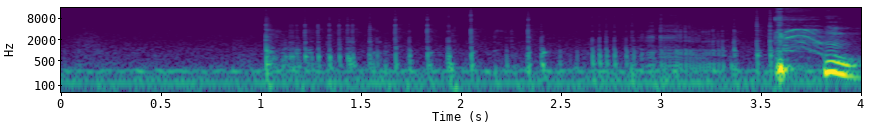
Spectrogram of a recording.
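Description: Light clicking and rustling of things being handled on a kitchen counter, over a steady low hum. A short spoken word comes near the end.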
